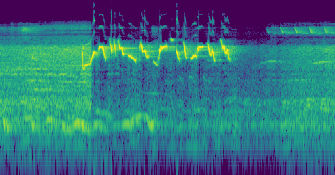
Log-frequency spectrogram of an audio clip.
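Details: Challenging call of a Lombok lemon-bellied white-eye, used to goad other birds into replying: a rapid run of sharp, high twittering notes lasting about two seconds, rising and falling, after a cut from a hissy background.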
